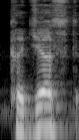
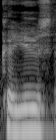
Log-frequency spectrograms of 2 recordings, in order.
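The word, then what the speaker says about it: Cajuste: is the correct pronunciation so it is kust not cust a not cust not whatever it's kust um unless I heard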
